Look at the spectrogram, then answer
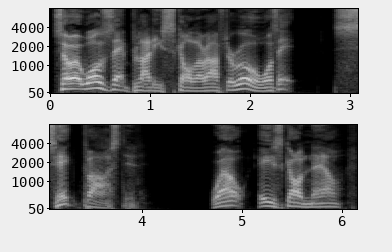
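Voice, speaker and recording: Husky trader from a fantasy game, roguish n wry, voice goes up and down a lot. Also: male voice, mid-range voice, fairly bright tone, no echo, clean studio sound, heavily acted. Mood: grim disgust. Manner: colloquial, wry storytelling with British slang. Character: roguish, chatty male merchant, wry and worldly. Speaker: merchant character in a fantasy video game. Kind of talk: scripted video game character dialogue.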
